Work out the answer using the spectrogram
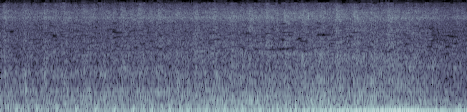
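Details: Honda Vario carbureted scooter, carburetor already repaired, spark plug cap replaced: uneven, stumbling note at low revs, power held back on gentle throttle, never smooths out; misfire from faulty CDI unit.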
